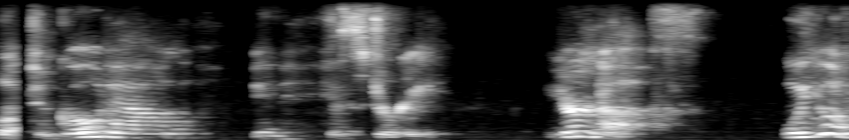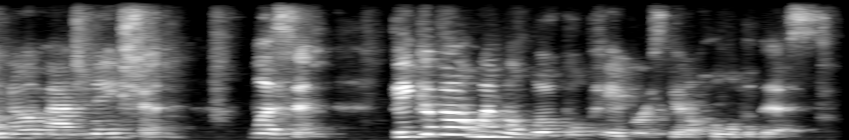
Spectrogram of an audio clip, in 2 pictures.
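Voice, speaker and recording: A woman's voice: a little high, very animated, moderate pace, pushed and bright. A woman voicing a cocky, impatient boy inventor in a storybook, boastful and scoffing toward his brother. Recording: echoey room, distant microphone.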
